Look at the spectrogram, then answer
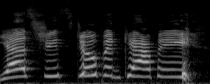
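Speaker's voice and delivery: loud scream. Retelling screaming at the TV during an episode: imitating own past screaming. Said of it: "I was literally screaming at my T V".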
